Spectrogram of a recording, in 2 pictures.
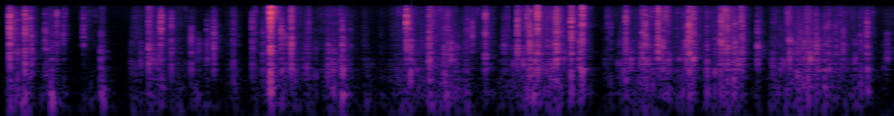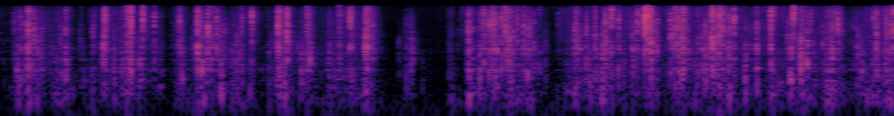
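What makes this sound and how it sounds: A Doritos chip bag of metallized plastic, partly full of chips, is crinkled and scratched with long white nails. Dense, bright crinkling and crackling comes in steady bursts with short pauses, with very little low end. The rustle stops dead after each squeeze.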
